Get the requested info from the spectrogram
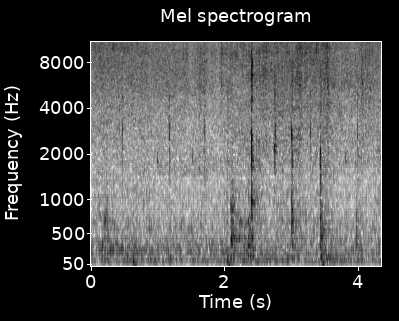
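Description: Diced chicken and onion sizzling in a frying pan as they brown. A wooden spatula stirs them, clicking sharply against the pan now and then.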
